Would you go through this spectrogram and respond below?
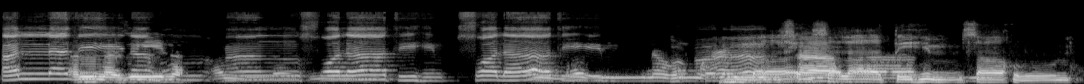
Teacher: صاد کو موٹا پڑھیں گے مگر لام کو باریک پڑھیں گے.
